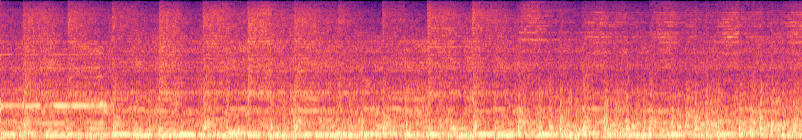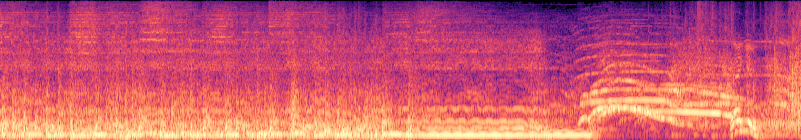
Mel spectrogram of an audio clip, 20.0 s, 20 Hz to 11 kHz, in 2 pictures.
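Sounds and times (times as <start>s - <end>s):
live rock band playing: 0.0s - 17.4s.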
